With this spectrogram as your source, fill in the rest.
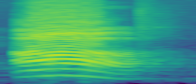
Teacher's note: आ को बोलने में अधिक समय लगा, अर्थात इसमें 2 मात्राएं लगी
